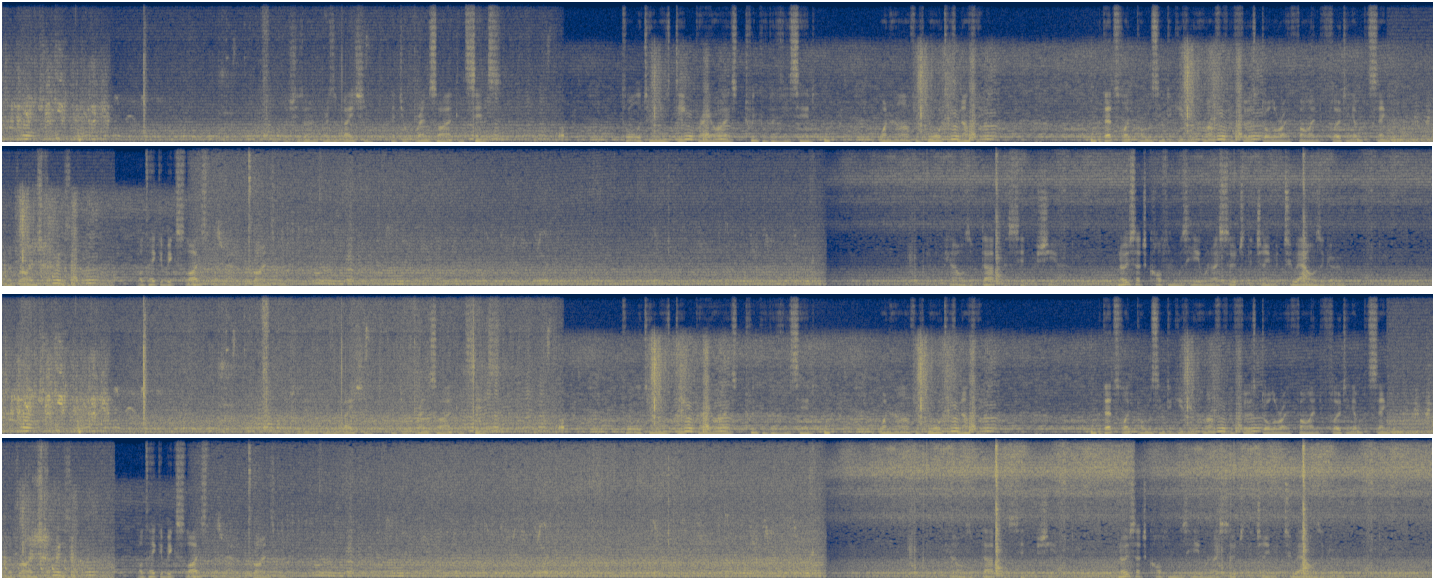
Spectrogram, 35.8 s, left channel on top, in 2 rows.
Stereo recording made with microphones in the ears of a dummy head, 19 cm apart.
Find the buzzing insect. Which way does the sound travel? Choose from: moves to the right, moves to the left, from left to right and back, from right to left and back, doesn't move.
from right to left and back.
